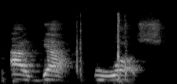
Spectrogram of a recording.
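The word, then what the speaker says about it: Wach: Walsh se escreve W-A-C-H, Walsh.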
